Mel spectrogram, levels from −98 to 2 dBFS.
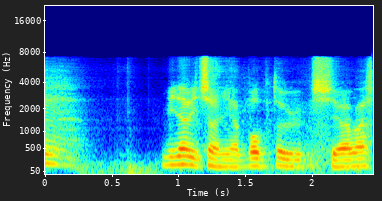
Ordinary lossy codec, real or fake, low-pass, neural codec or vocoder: MP3, 64 kbps; fake; 7.2 kHz; codec, 16 kHz, about 1 kbps, DyCAST, with the encoder's durations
